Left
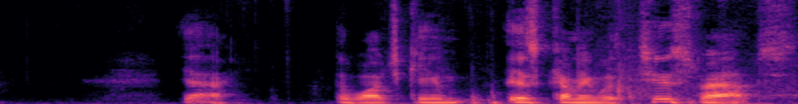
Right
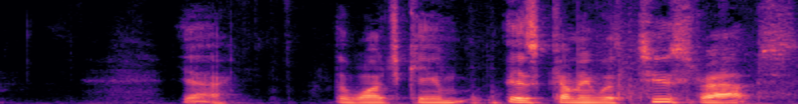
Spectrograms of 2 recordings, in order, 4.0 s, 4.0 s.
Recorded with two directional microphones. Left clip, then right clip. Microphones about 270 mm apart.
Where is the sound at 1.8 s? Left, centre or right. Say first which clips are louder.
Right 3 dB; right.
